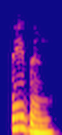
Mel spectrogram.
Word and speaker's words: Mabon: Mabon.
